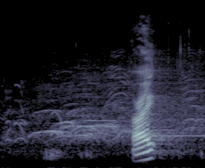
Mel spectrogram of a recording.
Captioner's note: cheers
